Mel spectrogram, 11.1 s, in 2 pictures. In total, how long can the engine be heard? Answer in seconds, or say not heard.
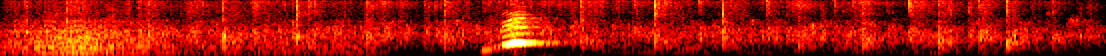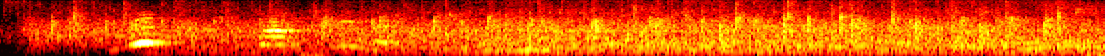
7 s.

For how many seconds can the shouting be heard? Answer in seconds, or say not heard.
3 s.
